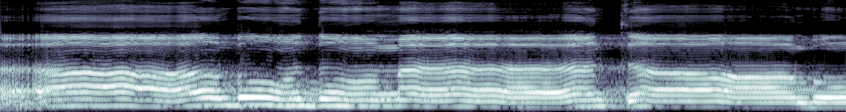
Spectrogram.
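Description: A man reciting the Quran in a melodic, chanted style, holding long ornamented notes that waver up and down in pitch, amplified through a handheld microphone. There is a brief break for breath about three seconds in.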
